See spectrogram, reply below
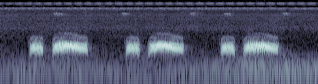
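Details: Decoy spotted dove meeting a wild bird beside a road in Gia Lai, Vietnam. Three steady coo pairs come roughly every second and a quarter, each a short soft note then a longer, fuller one, with faint high chirps.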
